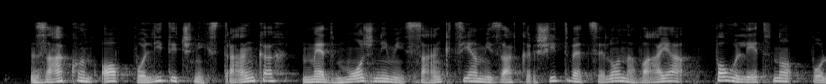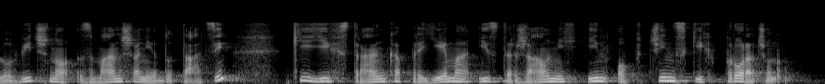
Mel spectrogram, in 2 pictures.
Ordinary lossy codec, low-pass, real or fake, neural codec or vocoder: none; 7.2 kHz; real; none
